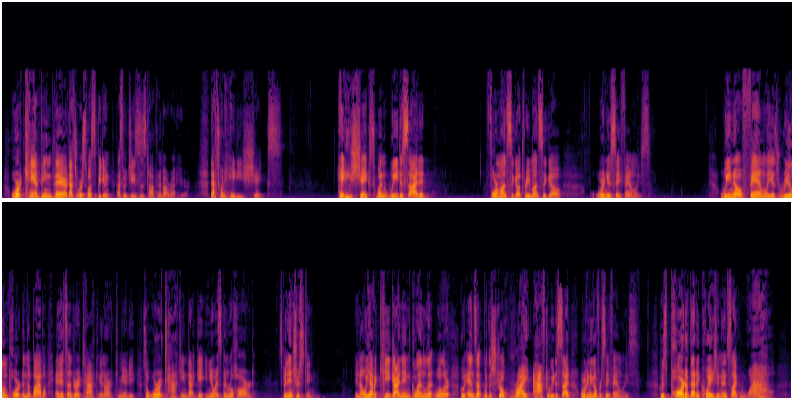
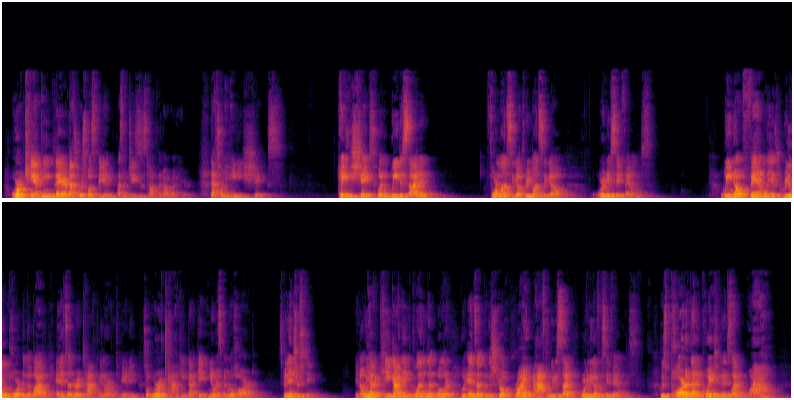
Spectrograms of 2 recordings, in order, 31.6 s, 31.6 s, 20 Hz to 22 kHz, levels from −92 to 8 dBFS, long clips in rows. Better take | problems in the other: first | off-mic speech; somewhat distant // room echo; noticeable; dies away in 0.7 s

